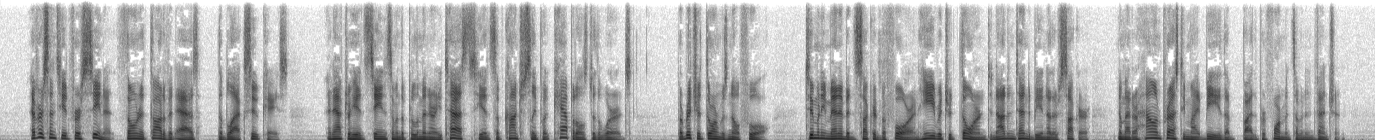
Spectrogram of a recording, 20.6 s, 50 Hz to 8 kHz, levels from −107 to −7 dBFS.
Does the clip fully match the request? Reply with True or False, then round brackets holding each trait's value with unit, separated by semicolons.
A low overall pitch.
True (120 Hz)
